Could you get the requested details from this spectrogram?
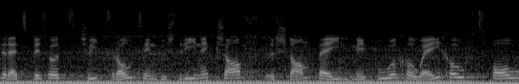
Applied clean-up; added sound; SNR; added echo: none; Bus; -4 dB; none.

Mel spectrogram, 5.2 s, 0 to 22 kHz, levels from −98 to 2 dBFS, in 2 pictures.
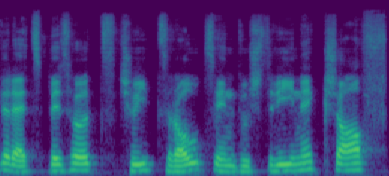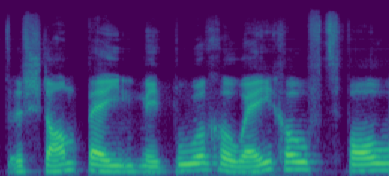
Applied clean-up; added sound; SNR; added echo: neural mask model DeepFilterNet 3.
